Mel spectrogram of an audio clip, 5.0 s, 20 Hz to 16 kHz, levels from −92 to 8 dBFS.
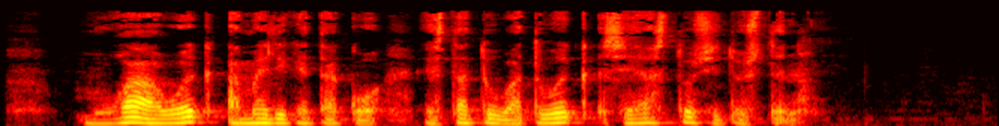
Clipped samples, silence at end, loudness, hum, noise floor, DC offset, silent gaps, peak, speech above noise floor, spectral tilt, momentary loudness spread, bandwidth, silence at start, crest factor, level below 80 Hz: under 0.1%; 0.95 s; -25 LUFS; none; -72 dBFS; under 0.1%; none; -4 dBFS; 47 dB; -5.5 dB/octave; 13 LU; 11.5 kHz; 0.45 s; 22 dB; -58 dBFS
